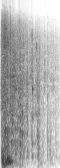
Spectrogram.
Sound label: mined lichen tree, mining; ashland; Factorio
